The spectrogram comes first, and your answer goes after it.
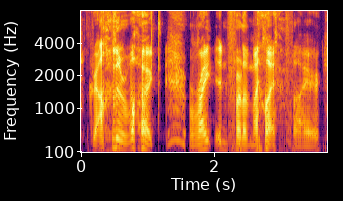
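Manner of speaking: slow, laughing disbelief; real laughter. Real, not acted. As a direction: tell it while cracking up, drawing it out. Cracking up over teammate's blunder.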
